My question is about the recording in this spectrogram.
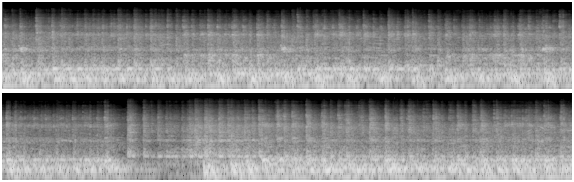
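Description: Tahitian drum ensemble playing a fast rhythm: sharp wooden knocks typical of toʻere slit-log drums over a heavy bass-drum beat. The low drumming drops out briefly about ten and a half seconds in, then the full beat comes back.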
